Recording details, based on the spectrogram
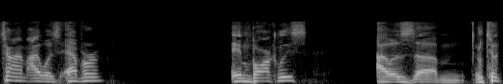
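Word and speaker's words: Barclays: b a r c l a Ys it's pronounced Barkley right and it's not supposed to ever have the th in front of it so it's bar barlay Center well now you had me saying barlay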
